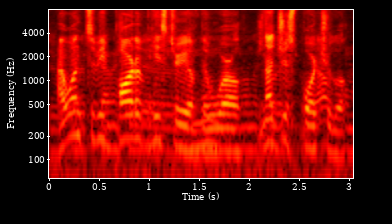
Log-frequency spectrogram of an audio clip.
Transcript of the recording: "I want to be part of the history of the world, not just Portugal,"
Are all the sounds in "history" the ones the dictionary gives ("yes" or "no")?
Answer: yes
